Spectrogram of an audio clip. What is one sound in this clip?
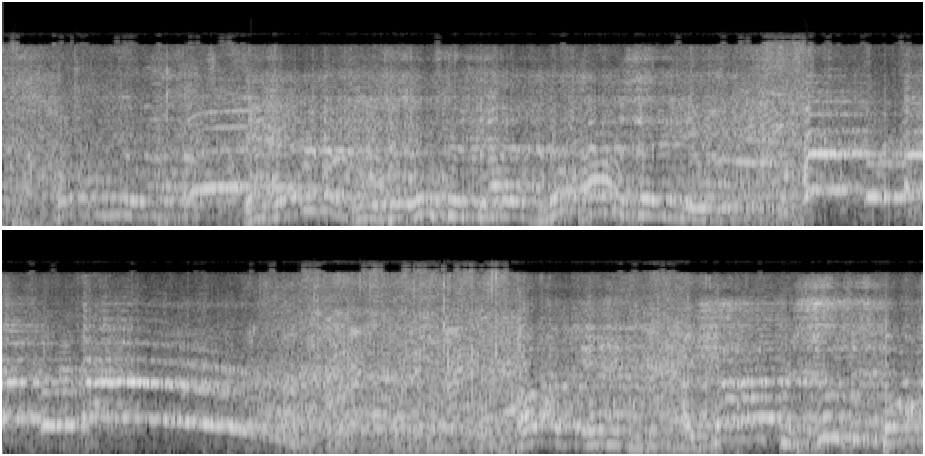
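A man sings through a loudspeaker, his voice echoing around the hall.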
